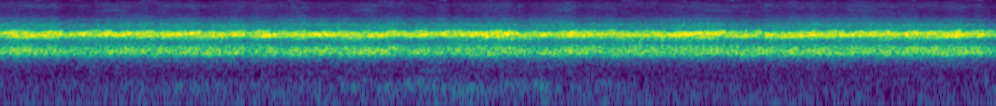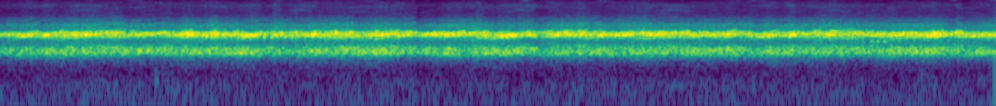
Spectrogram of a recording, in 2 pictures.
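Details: Frogs singing at a pond in a horse pasture, a massed chorus of rapid trills blending into a steady shimmering roar, bright high tones over a fuller middle layer, continuous from start to finish.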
